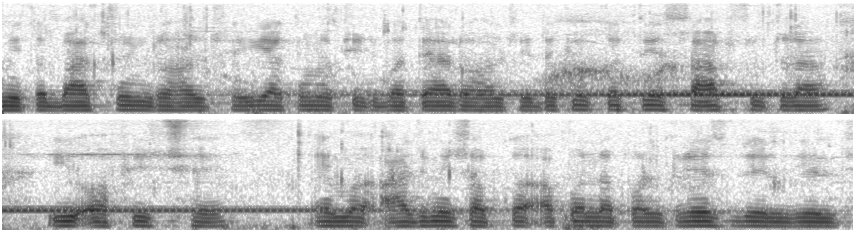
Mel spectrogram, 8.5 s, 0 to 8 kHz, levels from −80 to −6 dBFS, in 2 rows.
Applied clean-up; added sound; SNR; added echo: none; Chewing, mastication; 8 dB; reverberation time 0.7 s.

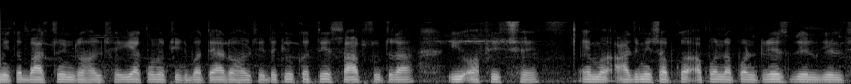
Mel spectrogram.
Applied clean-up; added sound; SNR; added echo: none; none; none; none.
